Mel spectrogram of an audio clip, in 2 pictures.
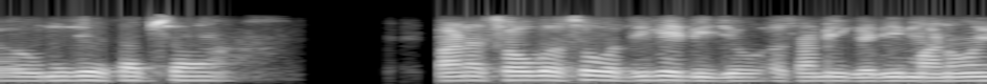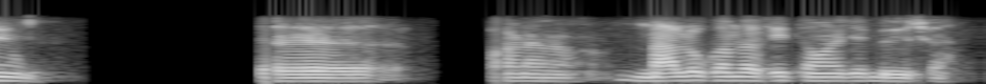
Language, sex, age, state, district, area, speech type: Sindhi, male, 45-60, Maharashtra, Mumbai Suburban, urban, conversation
